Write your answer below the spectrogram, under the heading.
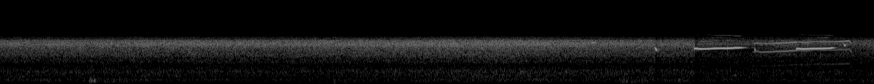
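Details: Bald Eagle in its nest tree in Northeast Florida on 14 November 2017, brooding two eggs while a large sub-adult bald eagle about four to five years old perches close by; two thin, high whistled notes near the end over steady hiss.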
